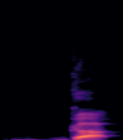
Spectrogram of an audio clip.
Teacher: Ga is a voiced velar plosive.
